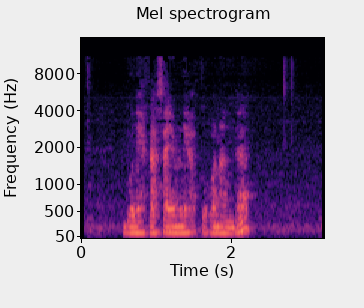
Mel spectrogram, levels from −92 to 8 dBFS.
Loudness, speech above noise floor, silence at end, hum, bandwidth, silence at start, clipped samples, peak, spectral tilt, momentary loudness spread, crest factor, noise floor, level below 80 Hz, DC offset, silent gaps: -26 LUFS; 28 dB; 0.95 s; none; 11.5 kHz; 0.1 s; under 0.1%; -10 dBFS; -7 dB/octave; 7 LU; 18 dB; -52 dBFS; -54 dBFS; under 0.1%; none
